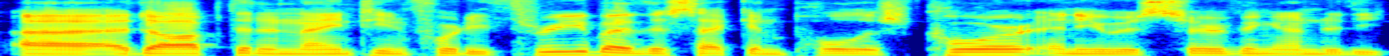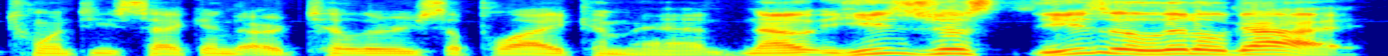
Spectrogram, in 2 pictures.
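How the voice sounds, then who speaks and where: Male podcast host, animated storyteller, casual, dry recording. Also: mid-range voice, fast talker, no echo.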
